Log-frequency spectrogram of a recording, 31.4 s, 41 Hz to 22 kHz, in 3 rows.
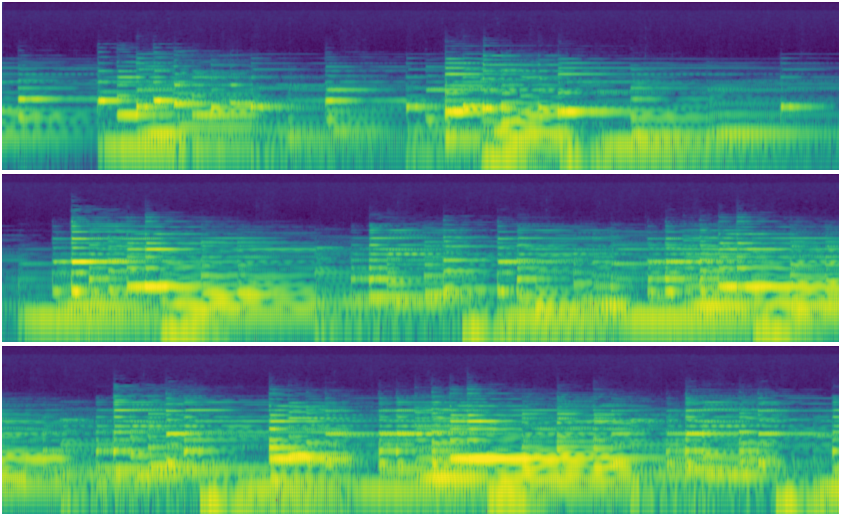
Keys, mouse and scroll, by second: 9.4 1, 9.8 Return.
